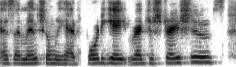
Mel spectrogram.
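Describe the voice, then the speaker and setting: Over a quiet background, a woman with a normal speaking voice talks at a fairly quick pace with fairly even intonation. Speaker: business consultant and networking event host. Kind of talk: online networking event facilitation.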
